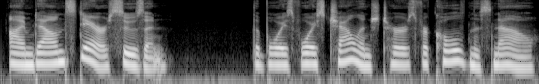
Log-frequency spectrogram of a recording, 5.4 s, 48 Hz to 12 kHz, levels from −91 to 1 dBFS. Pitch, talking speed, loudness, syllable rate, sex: 175 Hz, 120 wpm, -17 LUFS, 3.9 syllables/s, female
